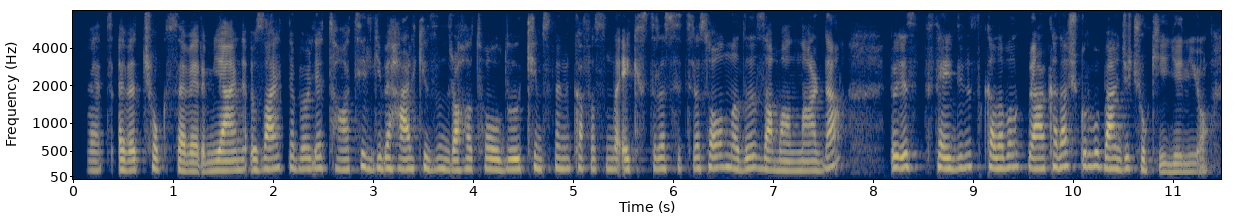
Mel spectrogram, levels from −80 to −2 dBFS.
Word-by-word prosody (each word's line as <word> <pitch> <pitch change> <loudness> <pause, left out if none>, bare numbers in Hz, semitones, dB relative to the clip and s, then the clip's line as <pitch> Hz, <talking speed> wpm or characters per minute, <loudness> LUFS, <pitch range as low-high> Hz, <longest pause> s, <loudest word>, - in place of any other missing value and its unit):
Evet, 165 0 -7
evet 170 0 +2
çok 180 +1 -3
severim. 155 -1 0
Yani, 170 +1 +4
özellikle 190 +2 +1
böyle 190 +2 -1
tatil 180 +3 -3
gibi 200 0 0
herkesin 190 -1 0
rahat 185 +2 0
olduğu, 180 0 +2
kimsenin 190 0 -2
kafasında 190 -1 -1
ekstra 185 +2 0
stres 195 +1 -1
olmadığı 200 -1 0
zamanlarda 165 +2 0 0.5
böyle 210 +1 +4
s 220 - -1
sevdiğiniz 205 +2 0
kalabalık 215 +1 0
bir 200 - +2
arkadaş 220 +4 +2
grubu 235 0 -1
bence 195 -1 +4
çok 175 -5 -5
iyi 140 0 -3
geliyor. 140 +1 -4
190 Hz, 150 wpm, -23 LUFS, 175-200 Hz, 0.5 s, Yani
